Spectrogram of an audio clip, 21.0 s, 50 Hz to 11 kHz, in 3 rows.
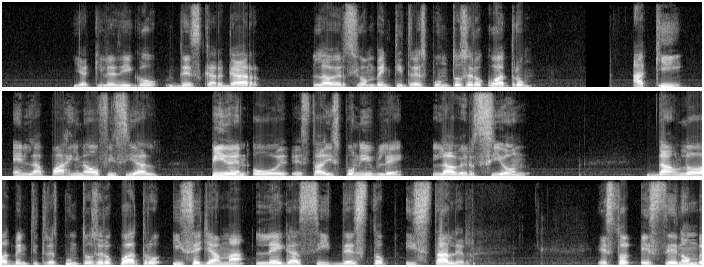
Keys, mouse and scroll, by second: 1.5-3.9 scroll down 3.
